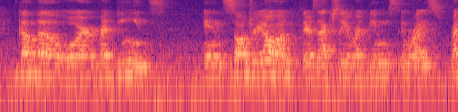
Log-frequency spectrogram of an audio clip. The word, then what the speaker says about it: Cendrillon: Like I said, this one right here is Cendrillon. I know it's not pronounced how it really looks.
